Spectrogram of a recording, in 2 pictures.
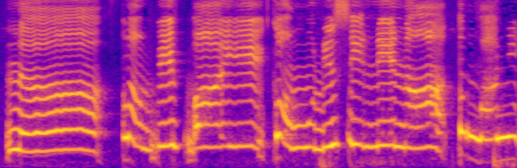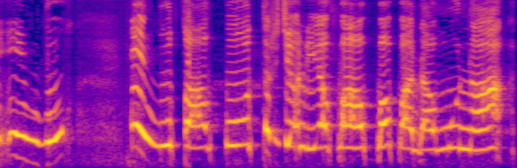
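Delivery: mother's voice cracking with tears, rising on the plea; crying mother begging her son not to leave; pleading tearful mother. Acted. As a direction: beg him to stay, near crying.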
